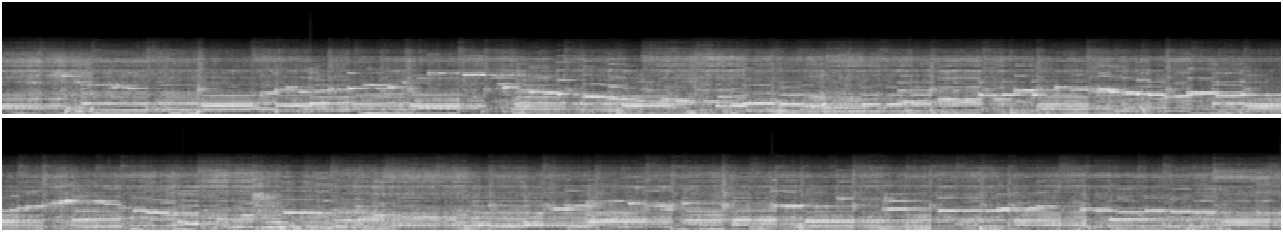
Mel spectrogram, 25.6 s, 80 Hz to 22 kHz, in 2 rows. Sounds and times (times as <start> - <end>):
Inside, large room or hall: 0.0 - 25.5
Musical instrument: 0.0 - 25.5.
